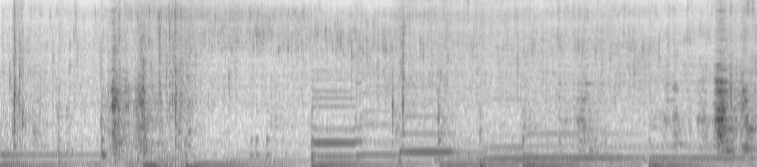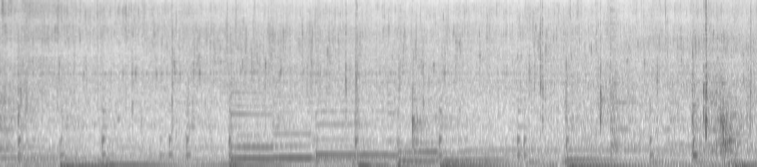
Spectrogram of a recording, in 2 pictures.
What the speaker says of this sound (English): This is a relatively small speckled trout too, so it's not going to take long for it to cook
